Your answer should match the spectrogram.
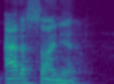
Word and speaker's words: Adesanya: How do you pronounce the name? Asanya? – Yeah, Adesanya. Adesanya. Israel Adesanya.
